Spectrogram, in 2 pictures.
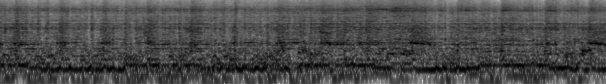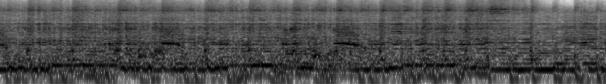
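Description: Live punk rock band playing loud and steady: drum kit, bass guitar and distorted electric guitar, with the bass line moving between notes.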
